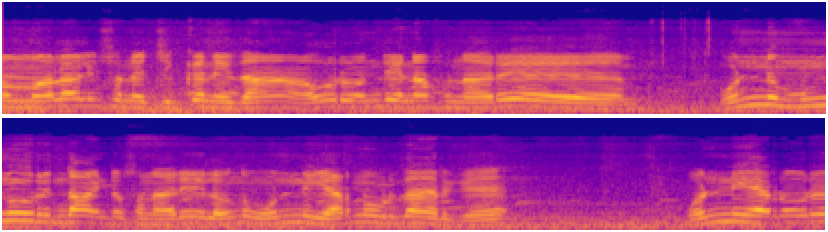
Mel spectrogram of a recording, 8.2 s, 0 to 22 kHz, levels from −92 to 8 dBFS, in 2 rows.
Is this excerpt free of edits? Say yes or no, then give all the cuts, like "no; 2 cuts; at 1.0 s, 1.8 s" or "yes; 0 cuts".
yes; 0 cuts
